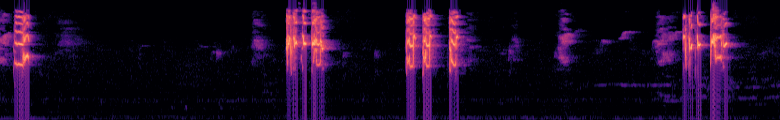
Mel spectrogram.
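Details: Pet lovebirds calling in short bursts: clustered shrill, rasping chirps in groups of two or three, separated by a second or more of silence, with a few faint squeaks.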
